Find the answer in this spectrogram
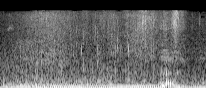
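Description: Low, steady background noise with a constant low electrical hum under it, and a faint brief sound near the end.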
